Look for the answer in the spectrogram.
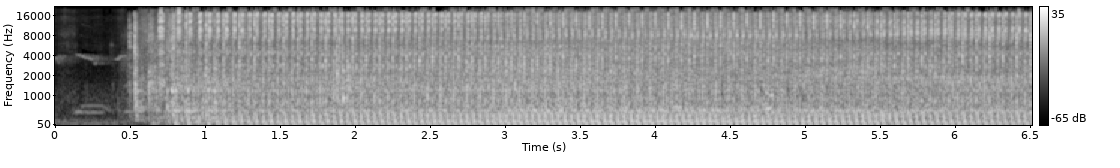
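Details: Honda GC 190cc single-cylinder engine pull-starts, then putters steadily and evenly with no knocks or misses; healthy before deliberate hydrolock and dirt test.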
